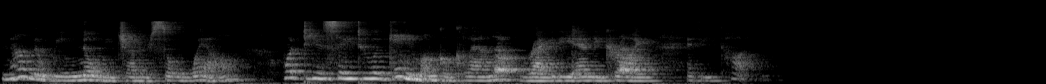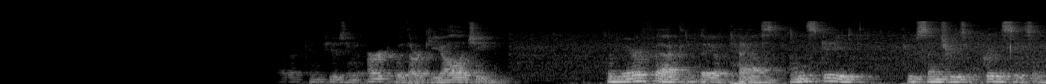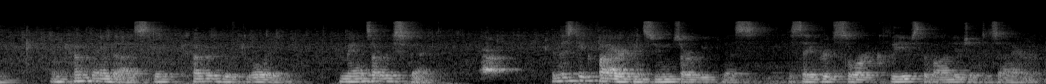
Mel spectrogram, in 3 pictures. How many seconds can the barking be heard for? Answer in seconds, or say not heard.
3 s.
